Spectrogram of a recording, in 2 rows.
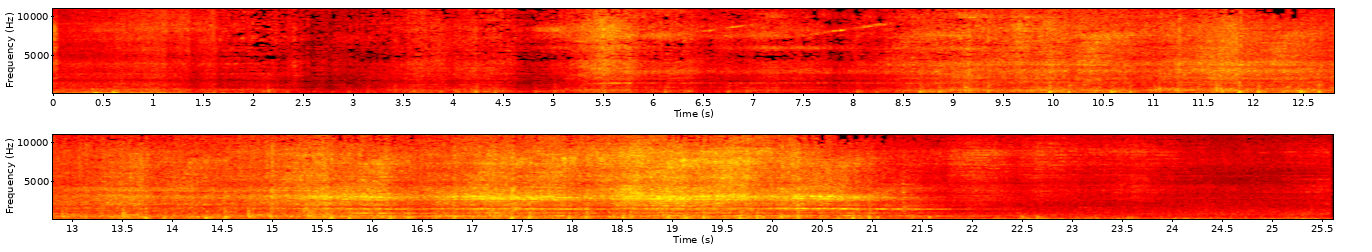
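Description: The Train Suite Shiki-shima (JR East E001 series) passes close by: steel wheels rolling and clattering over the rails as the cars go by, with a high whine through the middle of the pass. The sound eases near the end as the last car draws away.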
